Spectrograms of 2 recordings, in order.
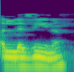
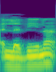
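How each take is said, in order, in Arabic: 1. الحرف هو صوت 'z' مع اهتزاز. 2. الحرف هو صوت 'th' واللسان خارج الفم. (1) "تنطق بالخطأ الذين حرف الزاي" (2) "والصحيح الذين ... حرف الذال يكون اللسان خارج"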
